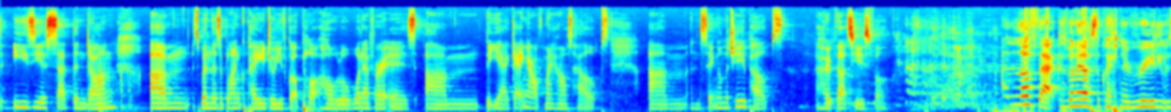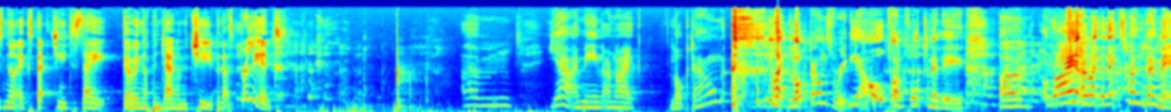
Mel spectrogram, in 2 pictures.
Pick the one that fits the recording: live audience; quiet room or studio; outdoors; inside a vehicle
live audience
